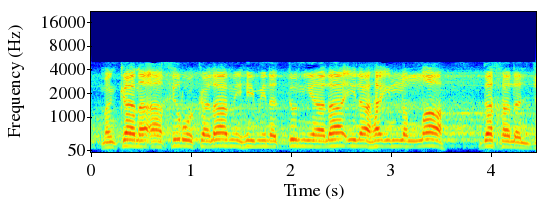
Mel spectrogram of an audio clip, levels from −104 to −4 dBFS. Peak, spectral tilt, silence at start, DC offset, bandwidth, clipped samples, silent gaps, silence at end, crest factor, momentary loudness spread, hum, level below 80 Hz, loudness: -6 dBFS; -6.5 dB/octave; 0 s; under 0.1%; 5.2 kHz; under 0.1%; none; 0 s; 20 dB; 6 LU; none; -76 dBFS; -25 LUFS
